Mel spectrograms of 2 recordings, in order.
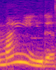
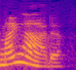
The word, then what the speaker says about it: Maíra: Rever pronúncia, porque, por exemplo, o meu nome é Maíra, tem acento no I, mas tem muita gente que às vezes me chama de Maíra ou de Maiara, entendeu?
